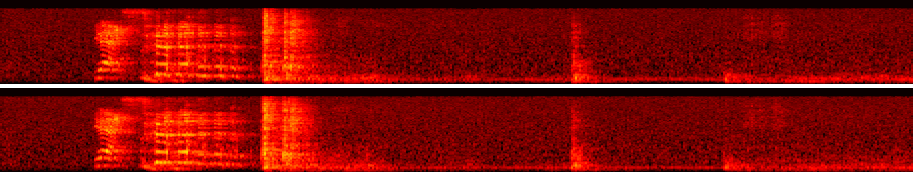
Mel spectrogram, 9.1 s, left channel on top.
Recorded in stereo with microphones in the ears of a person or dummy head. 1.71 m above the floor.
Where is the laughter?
30° right (ahead or behind), 4.5 m.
